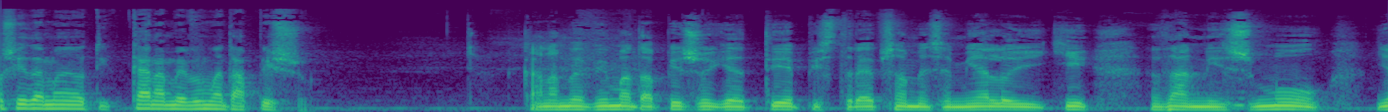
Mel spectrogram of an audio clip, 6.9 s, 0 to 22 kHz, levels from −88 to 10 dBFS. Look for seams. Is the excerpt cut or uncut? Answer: uncut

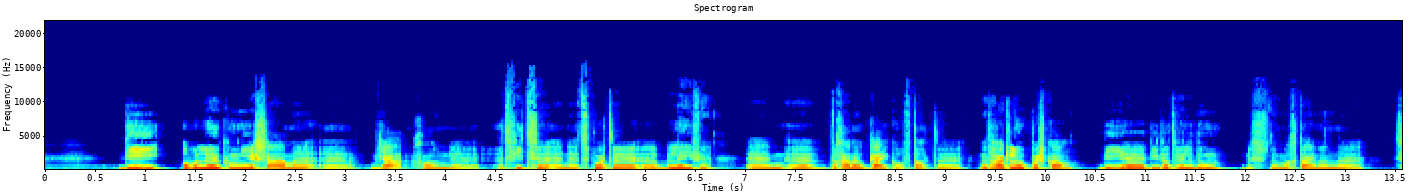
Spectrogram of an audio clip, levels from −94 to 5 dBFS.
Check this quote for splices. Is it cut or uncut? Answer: cut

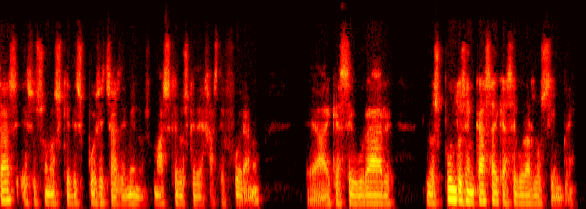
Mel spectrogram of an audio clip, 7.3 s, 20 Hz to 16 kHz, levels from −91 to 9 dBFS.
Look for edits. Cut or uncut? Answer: uncut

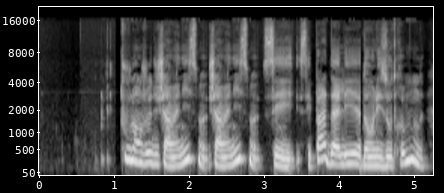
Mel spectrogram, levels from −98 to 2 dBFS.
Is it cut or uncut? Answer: cut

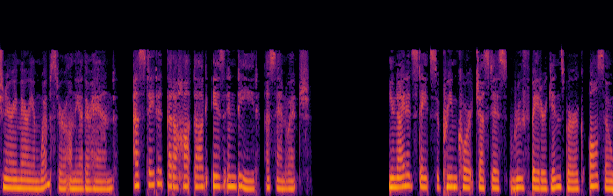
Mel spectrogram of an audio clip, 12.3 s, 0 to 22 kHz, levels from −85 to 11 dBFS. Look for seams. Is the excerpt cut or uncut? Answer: uncut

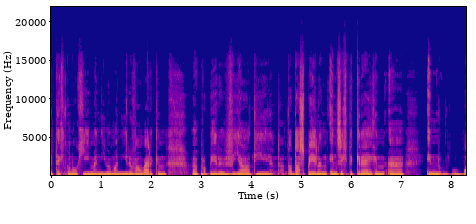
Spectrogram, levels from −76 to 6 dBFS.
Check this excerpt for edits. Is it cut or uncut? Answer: uncut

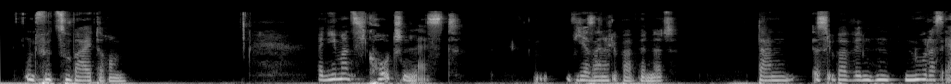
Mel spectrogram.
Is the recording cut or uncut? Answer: cut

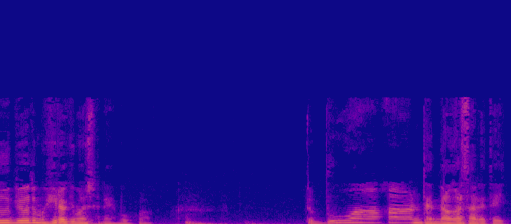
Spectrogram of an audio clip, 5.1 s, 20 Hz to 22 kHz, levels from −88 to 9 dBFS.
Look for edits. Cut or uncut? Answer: uncut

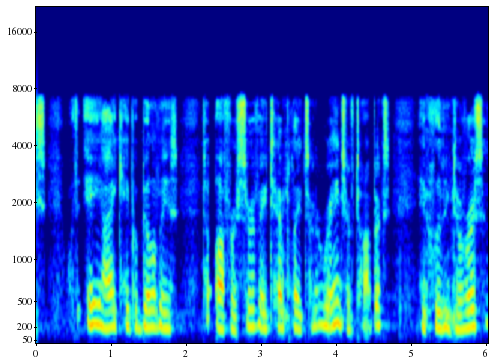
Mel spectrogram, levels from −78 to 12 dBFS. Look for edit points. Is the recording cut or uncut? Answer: uncut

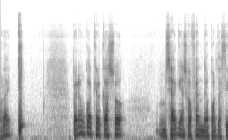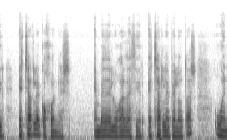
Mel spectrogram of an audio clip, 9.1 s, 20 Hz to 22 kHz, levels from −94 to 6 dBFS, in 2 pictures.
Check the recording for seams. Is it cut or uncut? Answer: uncut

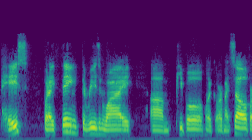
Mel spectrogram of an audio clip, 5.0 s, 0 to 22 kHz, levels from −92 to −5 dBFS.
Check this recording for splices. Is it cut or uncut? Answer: uncut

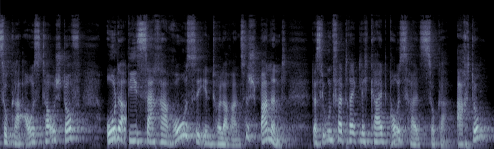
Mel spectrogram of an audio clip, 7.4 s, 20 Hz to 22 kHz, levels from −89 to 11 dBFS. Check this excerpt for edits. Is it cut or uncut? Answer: cut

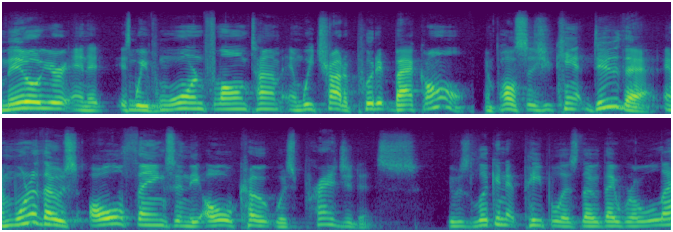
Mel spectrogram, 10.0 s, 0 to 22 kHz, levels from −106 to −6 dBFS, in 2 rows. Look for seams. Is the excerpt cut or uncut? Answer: cut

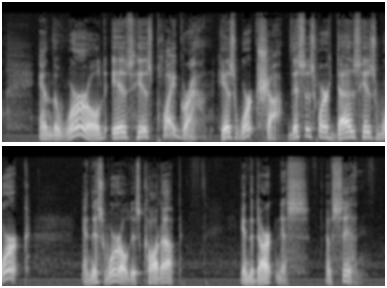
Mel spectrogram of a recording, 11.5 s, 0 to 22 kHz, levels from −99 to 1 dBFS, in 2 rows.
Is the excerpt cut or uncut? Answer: cut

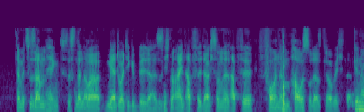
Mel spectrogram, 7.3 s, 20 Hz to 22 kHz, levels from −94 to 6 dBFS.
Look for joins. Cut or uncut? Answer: cut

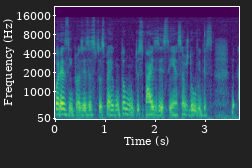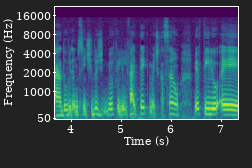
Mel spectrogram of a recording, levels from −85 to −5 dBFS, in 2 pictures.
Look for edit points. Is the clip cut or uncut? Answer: cut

